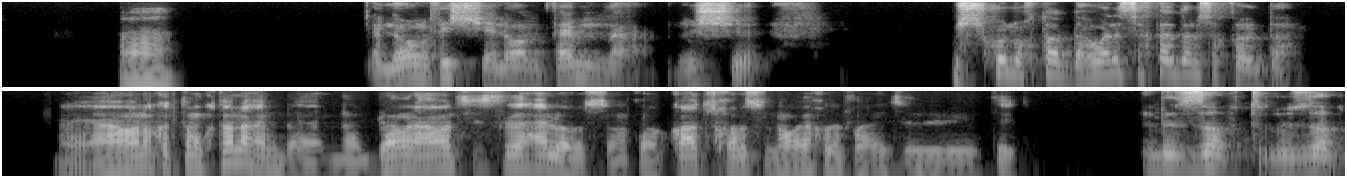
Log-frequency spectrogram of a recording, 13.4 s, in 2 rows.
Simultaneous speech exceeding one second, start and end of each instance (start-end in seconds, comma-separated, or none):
none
